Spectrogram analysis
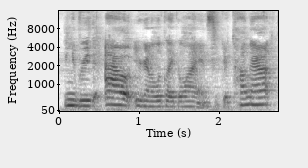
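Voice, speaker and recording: A woman's voice: medium pitch, fast talker, fairly bright tone, soft background music. A woman teaching a guided yoga class for children at home, talking in a friendly, encouraging way. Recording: echoey room, mic at a distance.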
